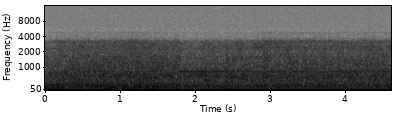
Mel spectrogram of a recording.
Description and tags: experimental sound recorded with my handy and after that cutted in soundforge.
this one is the noisy sound the environment and surrounding did.
now i think its a nice sequence.
best wishes!
ambience, ambient, atmo, atmosphere, electronic, experimantal, field, live, loop, record, sequence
